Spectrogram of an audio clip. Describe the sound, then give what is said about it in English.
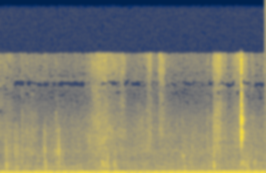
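A car driving around an island gives a steady, low engine rumble with an even drone that holds throughout, with no clear acceleration, horn or voices. “Driving around right now.”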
